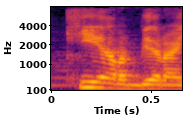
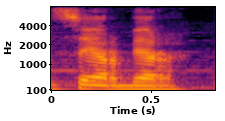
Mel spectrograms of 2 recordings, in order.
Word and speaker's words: Кербер: И правильнее, например, э, что еще говорить? Кербер, а не Цербер.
